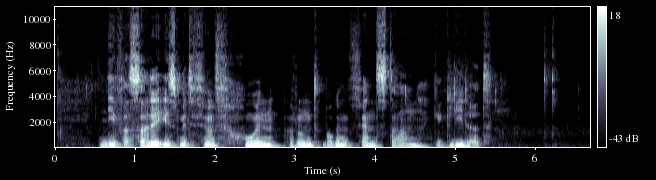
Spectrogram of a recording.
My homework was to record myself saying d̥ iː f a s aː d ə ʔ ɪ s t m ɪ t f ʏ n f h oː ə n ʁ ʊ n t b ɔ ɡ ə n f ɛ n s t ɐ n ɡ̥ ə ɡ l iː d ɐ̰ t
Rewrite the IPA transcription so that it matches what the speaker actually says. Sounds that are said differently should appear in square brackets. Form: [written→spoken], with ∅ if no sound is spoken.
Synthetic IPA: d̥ iː f a s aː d ə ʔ ɪ s t m ɪ t f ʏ n f h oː ə n ʁ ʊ n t b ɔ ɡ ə n f ɛ n s t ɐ n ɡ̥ ə ɡ l iː d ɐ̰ t

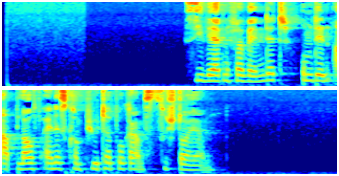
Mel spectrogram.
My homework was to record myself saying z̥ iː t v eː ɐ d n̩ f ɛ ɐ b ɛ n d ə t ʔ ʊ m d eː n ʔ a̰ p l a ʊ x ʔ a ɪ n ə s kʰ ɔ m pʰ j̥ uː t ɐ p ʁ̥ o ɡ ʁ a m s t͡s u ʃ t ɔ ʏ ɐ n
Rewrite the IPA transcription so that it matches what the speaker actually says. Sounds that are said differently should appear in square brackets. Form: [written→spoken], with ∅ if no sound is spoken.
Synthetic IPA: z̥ iː [t→∅] v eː ɐ d n̩ f ɛ ɐ [b→v] ɛ n d ə t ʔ ʊ m d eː n ʔ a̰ p l a ʊ [x→f] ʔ a ɪ n ə s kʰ ɔ m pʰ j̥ uː t ɐ p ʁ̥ o ɡ ʁ a m s t͡s u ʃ t ɔ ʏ ɐ n

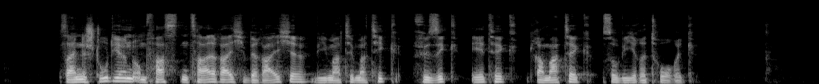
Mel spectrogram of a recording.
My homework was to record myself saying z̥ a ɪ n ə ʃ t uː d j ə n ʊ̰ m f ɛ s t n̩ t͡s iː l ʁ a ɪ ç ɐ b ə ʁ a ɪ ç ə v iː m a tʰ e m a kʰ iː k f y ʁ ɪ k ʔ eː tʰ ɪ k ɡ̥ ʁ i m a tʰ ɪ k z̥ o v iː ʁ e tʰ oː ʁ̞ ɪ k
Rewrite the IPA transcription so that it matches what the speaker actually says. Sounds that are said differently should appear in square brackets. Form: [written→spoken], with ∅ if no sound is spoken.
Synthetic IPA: z̥ a ɪ n ə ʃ t uː d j ə n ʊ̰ m f [ɛ→a] s t n̩ t͡s [iː→aː] l ʁ a ɪ ç [ɐ→ə] b ə ʁ a ɪ ç ə v iː m a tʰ e m a [kʰ→tʰ] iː k f y [ʁ→z] ɪ k ʔ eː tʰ ɪ k ɡ̥ ʁ [i→a] m a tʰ ɪ k z̥ o v iː ʁ e tʰ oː ʁ̞ ɪ k

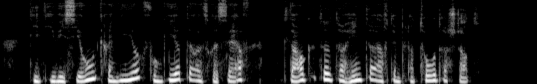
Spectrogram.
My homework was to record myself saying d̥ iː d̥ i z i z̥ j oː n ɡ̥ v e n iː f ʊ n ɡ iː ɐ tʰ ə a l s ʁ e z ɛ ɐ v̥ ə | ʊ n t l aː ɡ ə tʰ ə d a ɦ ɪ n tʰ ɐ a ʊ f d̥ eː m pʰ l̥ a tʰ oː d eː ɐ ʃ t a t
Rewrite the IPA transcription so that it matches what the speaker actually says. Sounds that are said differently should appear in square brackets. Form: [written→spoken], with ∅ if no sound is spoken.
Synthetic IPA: d̥ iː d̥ i [z→v] i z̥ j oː n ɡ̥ [v→ʁ] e n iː f ʊ [n→ŋ] ɡ iː ɐ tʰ ə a l s ʁ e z ɛ ɐ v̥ ə | ʊ n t l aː ɡ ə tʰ ə d a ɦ ɪ n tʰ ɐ a ʊ f d̥ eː m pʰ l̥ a tʰ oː d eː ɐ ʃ t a t

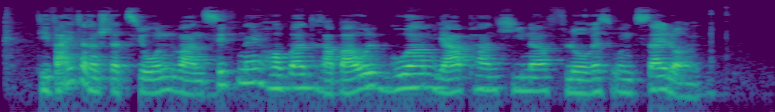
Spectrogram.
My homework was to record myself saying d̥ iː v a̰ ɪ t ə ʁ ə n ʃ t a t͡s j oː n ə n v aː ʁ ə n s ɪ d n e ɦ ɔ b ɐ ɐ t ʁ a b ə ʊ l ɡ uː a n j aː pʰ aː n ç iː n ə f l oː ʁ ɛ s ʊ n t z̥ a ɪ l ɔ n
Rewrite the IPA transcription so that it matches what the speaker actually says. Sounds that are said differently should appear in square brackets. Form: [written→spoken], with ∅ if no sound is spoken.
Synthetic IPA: d̥ iː v a̰ ɪ t ə ʁ ə n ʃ t a t͡s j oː n ə n v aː ʁ ə n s ɪ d n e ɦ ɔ b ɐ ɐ t ʁ a b [ə→a] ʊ l ɡ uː a [n→m] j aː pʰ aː n ç iː n [ə→a] f l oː ʁ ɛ s ʊ n t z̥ a ɪ l ɔ n

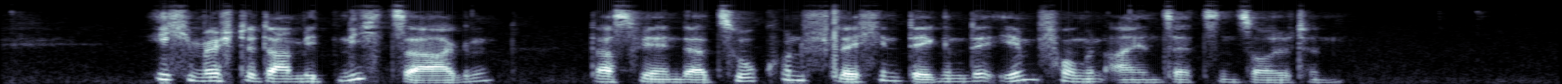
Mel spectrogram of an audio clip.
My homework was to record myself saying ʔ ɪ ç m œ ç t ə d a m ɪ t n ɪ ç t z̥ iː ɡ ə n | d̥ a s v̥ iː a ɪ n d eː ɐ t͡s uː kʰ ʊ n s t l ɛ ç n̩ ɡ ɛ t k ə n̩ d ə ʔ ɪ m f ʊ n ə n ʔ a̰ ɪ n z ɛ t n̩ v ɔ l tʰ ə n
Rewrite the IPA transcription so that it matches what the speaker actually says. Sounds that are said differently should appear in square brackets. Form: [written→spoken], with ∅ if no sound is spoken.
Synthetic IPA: ʔ ɪ ç m œ ç t ə d a m ɪ t n ɪ ç t z̥ [iː→aː] ɡ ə n | d̥ a s v̥ iː [a→ɐ] ɪ n d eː ɐ t͡s uː kʰ ʊ n [s→f] t l ɛ ç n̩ [ɡ→d] ɛ [t→∅] k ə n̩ d ə ʔ ɪ m f ʊ [n→ŋ] ə n ʔ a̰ ɪ n z ɛ [t→t͡s] n̩ [v→z] ɔ l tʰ ə n

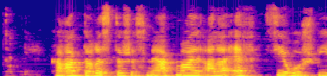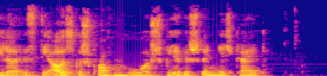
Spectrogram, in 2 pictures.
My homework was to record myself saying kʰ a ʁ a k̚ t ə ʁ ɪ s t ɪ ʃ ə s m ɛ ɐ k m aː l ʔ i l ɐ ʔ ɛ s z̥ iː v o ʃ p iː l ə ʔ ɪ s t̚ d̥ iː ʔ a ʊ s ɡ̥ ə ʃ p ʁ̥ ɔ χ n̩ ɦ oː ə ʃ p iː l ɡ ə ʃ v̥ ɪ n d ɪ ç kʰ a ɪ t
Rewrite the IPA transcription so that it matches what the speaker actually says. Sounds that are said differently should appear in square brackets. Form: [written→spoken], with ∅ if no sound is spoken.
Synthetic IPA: kʰ a ʁ a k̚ t ə ʁ ɪ s t ɪ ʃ ə s m ɛ ɐ k m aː l ʔ [i→a] l ɐ ʔ ɛ [s→f] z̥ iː [v→ʁ] o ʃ p iː l ə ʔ ɪ s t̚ d̥ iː ʔ a ʊ s ɡ̥ ə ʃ p ʁ̥ ɔ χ n̩ ɦ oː ə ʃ p iː l ɡ ə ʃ v̥ ɪ n d ɪ ç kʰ a ɪ t

